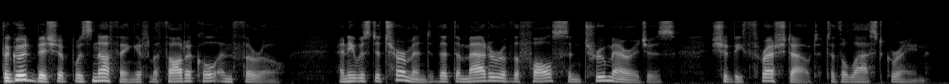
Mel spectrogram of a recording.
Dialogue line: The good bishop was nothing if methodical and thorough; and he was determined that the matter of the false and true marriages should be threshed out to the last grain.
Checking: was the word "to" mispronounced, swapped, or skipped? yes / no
no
